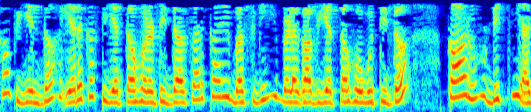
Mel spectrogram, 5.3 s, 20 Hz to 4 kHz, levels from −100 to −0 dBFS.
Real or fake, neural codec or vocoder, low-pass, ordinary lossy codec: real; none; 3.6 kHz; MP3, 32 kbps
